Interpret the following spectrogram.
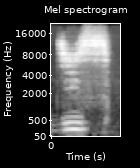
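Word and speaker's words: dix: nasalized so it's ah the x the s aren't pronounced so we have de trois dis notice the t isn't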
